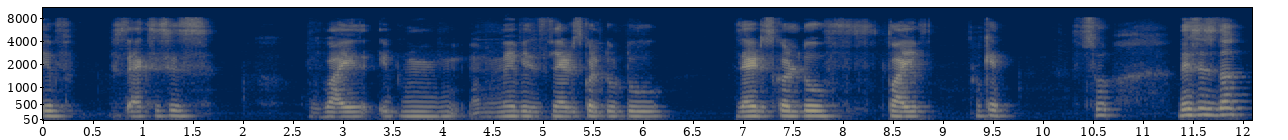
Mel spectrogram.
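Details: Man who identifies as a person who stammers, on day 1 of a self-set 30-day stop-stammering challenge, trying not to stammer: stuttering with audible repetitions and fillers.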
